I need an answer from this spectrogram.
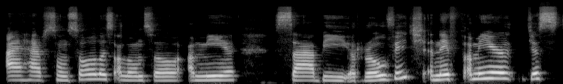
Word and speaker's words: Amir Sabirović: some more about that and then we have amir sabirovic i'm hoping again i'm hoping that i'm pronouncing it perfect perfect okay good he is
